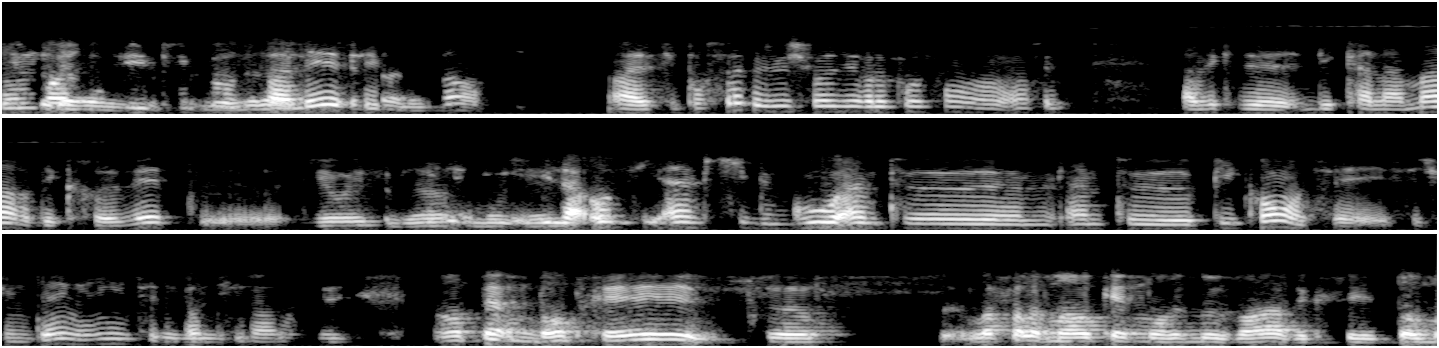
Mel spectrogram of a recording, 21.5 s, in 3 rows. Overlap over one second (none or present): present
